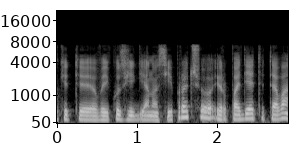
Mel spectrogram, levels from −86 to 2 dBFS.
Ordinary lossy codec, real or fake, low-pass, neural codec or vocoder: MP3, 64 kbps; real; 7.2 kHz; none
